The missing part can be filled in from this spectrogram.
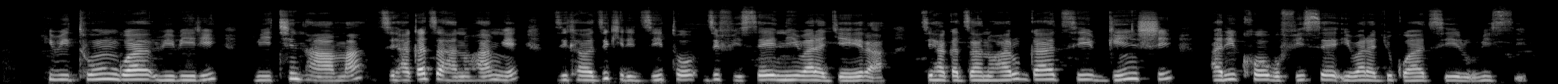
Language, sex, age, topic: Rundi, female, 18-24, agriculture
